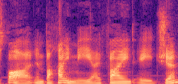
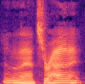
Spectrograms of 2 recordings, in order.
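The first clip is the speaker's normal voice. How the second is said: put-on higher, lilting voice of a blunt young woman; teasing young woman; 7 semitones higher, slower than usual. Young woman teasing a stranger she just met, higher and sing-song. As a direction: tease the stranger sweetly while insulting him.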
